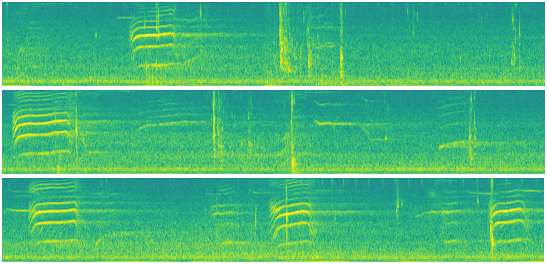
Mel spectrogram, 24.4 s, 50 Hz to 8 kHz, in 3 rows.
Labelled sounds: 0.0	1.1	killer whale, southern Alaska resident, 0.28 to 7.8 kHz
1.7	3.1	killer whale, southern Alaska resident, 0.46 to 8.0 kHz
4.5	5.1	killer whale, southern Alaska resident, 1.2 to 7.3 kHz
8.3	11.3	killer whale, southern Alaska resident, 0.41 to 8.0 kHz
12.3	14.0	killer whale, southern Alaska resident, 0.46 to 7.9 kHz
14.6	15.3	killer whale, southern Alaska resident, 0.60 to 6.7 kHz
16.3	18.2	killer whale, southern Alaska resident, 0.64 to 8.0 kHz
19.3	21.1	killer whale, southern Alaska resident, 0.78 to 8.0 kHz
22.4	24.4	killer whale, southern Alaska resident, 0.46 to 8.0 kHz

